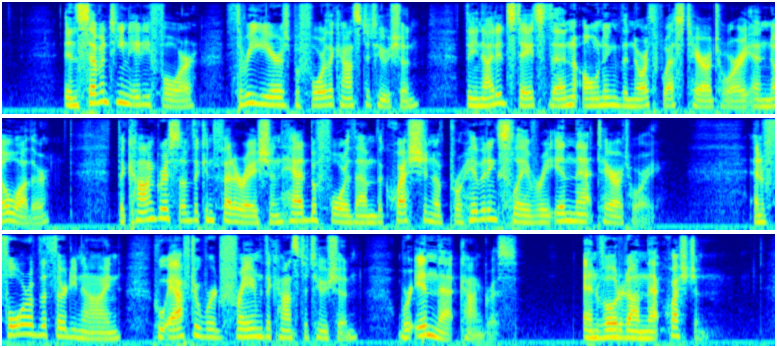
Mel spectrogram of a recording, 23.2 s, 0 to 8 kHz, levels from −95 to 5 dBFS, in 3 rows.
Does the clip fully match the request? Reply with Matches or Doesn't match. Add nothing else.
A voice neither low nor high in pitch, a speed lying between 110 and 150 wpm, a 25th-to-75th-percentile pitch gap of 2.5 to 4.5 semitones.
Matches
